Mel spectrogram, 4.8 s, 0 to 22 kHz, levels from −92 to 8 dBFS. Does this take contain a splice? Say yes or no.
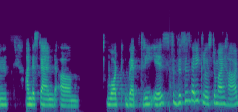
yes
